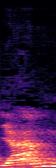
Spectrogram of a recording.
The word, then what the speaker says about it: yam: Where we need to distinguish between a yam, which is a tropical vegetable, and jam, which is uh a fruit. One of them is a yam, the other one is jam.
